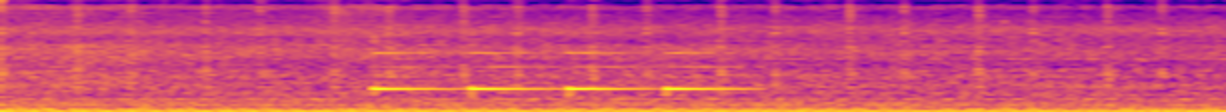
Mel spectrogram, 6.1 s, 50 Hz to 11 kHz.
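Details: 2003 Chevrolet Suburban after replacing intermittent flasher module: even chimes about four a second over low idle rumble; turn signal flashing at normal steady rate.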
